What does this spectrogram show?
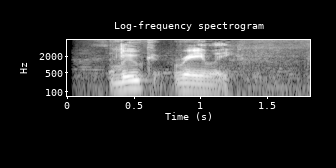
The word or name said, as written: Luke Raley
